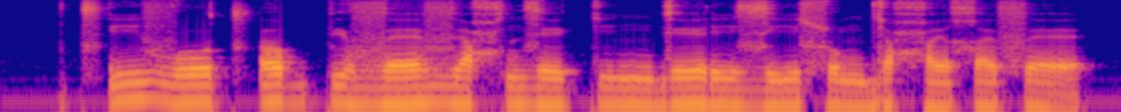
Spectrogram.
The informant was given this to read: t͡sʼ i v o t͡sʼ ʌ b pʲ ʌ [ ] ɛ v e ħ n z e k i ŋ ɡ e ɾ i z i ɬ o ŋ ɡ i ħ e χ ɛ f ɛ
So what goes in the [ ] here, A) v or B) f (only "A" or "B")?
A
